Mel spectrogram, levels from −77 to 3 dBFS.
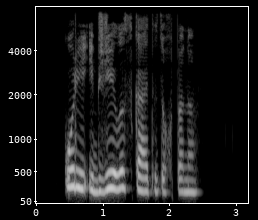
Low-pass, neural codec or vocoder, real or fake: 7.2 kHz; none; real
